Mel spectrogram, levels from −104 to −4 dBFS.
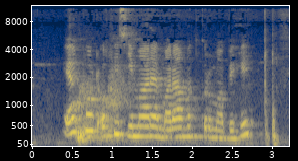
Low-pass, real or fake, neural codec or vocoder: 10.8 kHz; real; none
